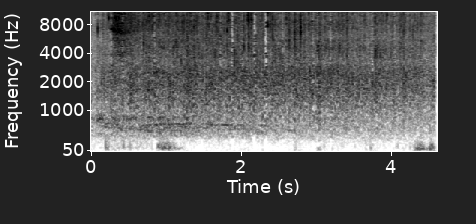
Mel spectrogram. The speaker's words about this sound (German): Ja, ja nee, nee, äh, ähm, genau, also, ähm, machen wir Applaus, oder? Juhu. Genau, juhu.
